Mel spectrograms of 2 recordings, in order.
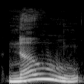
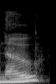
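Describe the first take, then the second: First: The word is drawn out into two syllables. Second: The word is said as one short syllable. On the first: "like Noah, Noah" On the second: "here's like one syllable words. Instead of saying no"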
